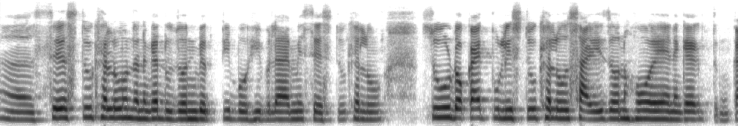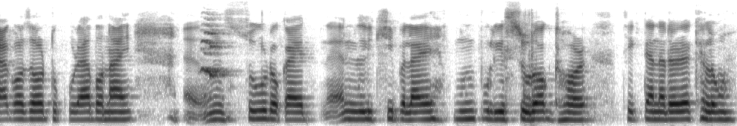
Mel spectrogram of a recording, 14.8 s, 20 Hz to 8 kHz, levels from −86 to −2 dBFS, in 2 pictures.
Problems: background sounds at intervals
